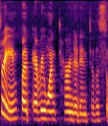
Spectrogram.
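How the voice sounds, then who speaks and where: A woman with a Spanish accent speaks at a moderate pace, with a fairly high pitch and ordinary pitch variation. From Colombia, Medellin. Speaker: real estate agent. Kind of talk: motivational talk.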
